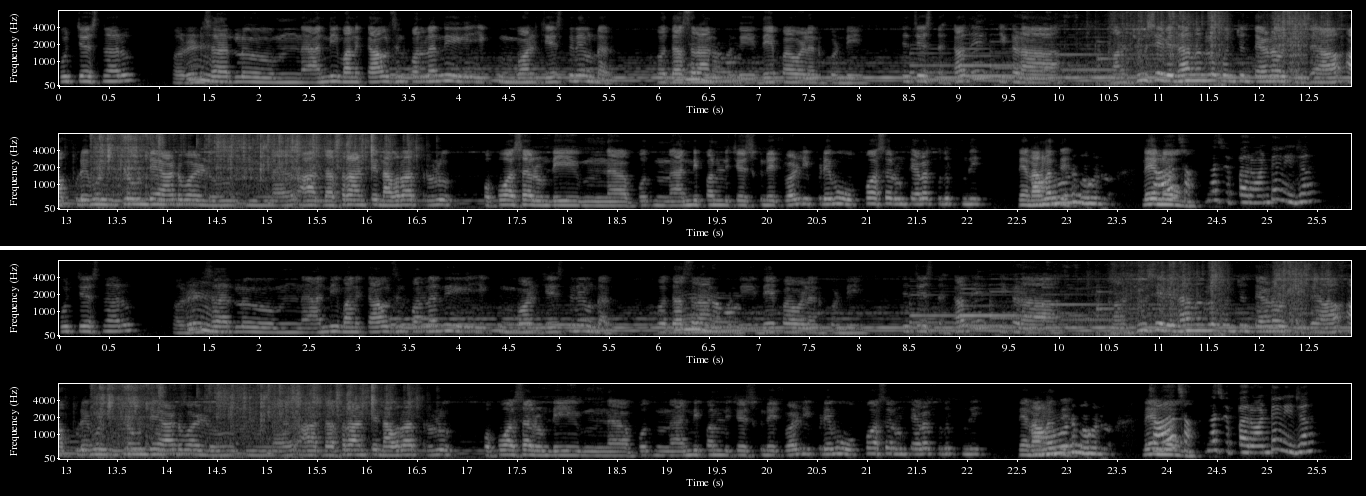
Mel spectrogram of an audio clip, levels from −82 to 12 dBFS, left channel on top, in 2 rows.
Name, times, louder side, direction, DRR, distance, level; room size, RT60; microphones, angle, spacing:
voice 1, 0.0-0.7 1.1-5.6 6.0-8.0 8.4-10.0 10.5-16.8 17.2-22.1 22.5-23.0 23.8-24.2, left 3 dB, 65° left, 0.6 m, -35 dB
voice 2, 1.3-1.7 6.1-6.9 22.6-23.4 23.8-25.5, right 2 dB, 40° right, 0.4 m, -33 dB
sound 1, 3.3-18.5 19.4-20.1 21.5-21.7, left 1 dB, ahead, 0.7 m, -43 dB
Piano, 8.5-12.2 12.5-12.6, equal, 60° right, 0.9 m, -44 dB
Crumpling crinkling, 9.9-16.7, left 3 dB, 35° left, 1.0 m, -41 dB
2.1 x 2.0 x 3.6 m
head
